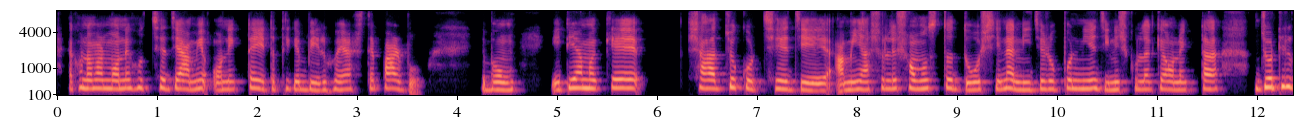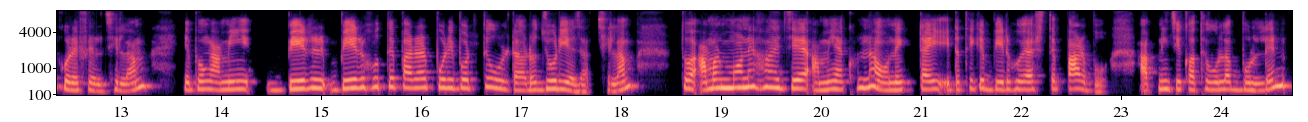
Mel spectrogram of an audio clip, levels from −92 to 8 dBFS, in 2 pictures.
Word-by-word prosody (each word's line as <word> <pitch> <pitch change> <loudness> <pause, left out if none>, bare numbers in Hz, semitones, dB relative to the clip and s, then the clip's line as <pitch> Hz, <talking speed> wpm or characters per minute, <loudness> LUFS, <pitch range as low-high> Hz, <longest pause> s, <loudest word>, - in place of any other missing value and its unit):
এখন 275 - -2
আমার 255 0 +1
মনে 250 +1 +1
হচ্ছে 270 +1 -4
যে 255 - +2
আমি 235 +2 0 0.2
অনেকটাই 225 +4 -2
এটা 230 +1 -8
থেকে 245 -2 -3
বের 210 -1 -1
হয়ে 230 -1 -2
আসতে 250 +2 -9
পারবো 250 -4 +1 0.7
এবং 220 0 +1 0.5
এটি 220 +5 -2
আমাকে 255 +1 +1 0.8
সাহায্য 250 -1 +1 0.2
করছে 235 0 -3 0.2
যে 215 -1 +2 0.3
আমি 220 +3 +1
আসলে 245 +2 -4
সমস্ত 255 0 0 0.2
দোষই 225 +2 -1
না 260 - +5
নিজের 220 +2 -3
উপর 255 +3 -3
নিয়ে 245 +1 +1
জিনিসগুলাকে 225 +2 -3
অনেকটা 220 +2 -1 0.5
জটিল 290 +2 +5
করে 215 -3 +3
ফেলছিলাম। 190 +1 -3 0.5
এবং 235 +2 -1
আমি 225 +1 +1 0.5
বের 245 +1 +7 0.3
বের 260 +1 +6
হতে 295 0 0
পারার 270 +1 +3
পরিবর্তে 265 0 0
উল্টা 230 -4 -2
আরো 205 +1 -1
জড়িয়ে 235 -4 +3
যাচ্ছিলাম। 185 +6 -3 0.5
তো - - -2 0.2
আমার 260 +5 +4
মনে 280 +2 +5
হয় 285 -1 +3
যে 255 - +6 0.2
আমি 215 +2 0
এখন 265 +4 -4
না 315 - +4
অনেকটাই 220 +2 0
এটা 205 +2 -4
থেকে 250 +1 -2
বের 225 0 +2
হয়ে 230 -1 +1
আসতে 225 +2 -8
পারবো। 225 -7 +3 0.5
আপনি 200 +4 -3
যে 230 - +1
কথাগুলা 220 +1 0 0.2
বললেন 215 +6 0
235 Hz, 150 wpm, -17 LUFS, 220-255 Hz, 0.8 s, বের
